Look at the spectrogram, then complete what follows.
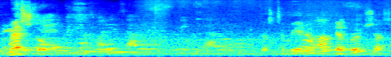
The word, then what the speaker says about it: Romesco: Romanesco. Romesco. Romesco.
